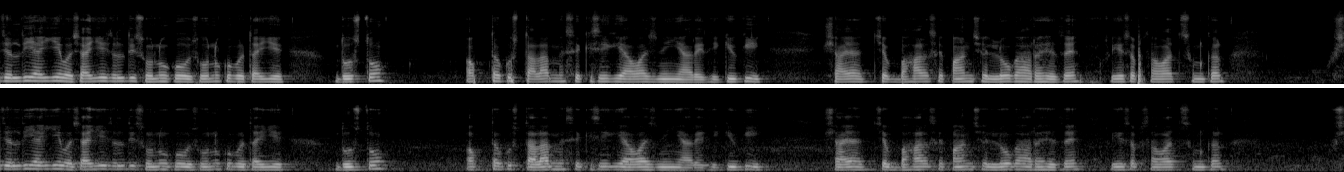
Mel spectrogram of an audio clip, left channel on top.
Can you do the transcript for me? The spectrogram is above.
आइए, बचाइए जल्दी सोनू को, सोनू को बताइए। दोस्तों अब तक उस तालाब में से किसी की आवाज़ नहीं आ रही थी, क्योंकि शायद जब बाहर से 5-6 लोग आ रहे थे तो ये सब आवाज़ सुनकर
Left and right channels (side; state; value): both; normal; correlation 0.42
